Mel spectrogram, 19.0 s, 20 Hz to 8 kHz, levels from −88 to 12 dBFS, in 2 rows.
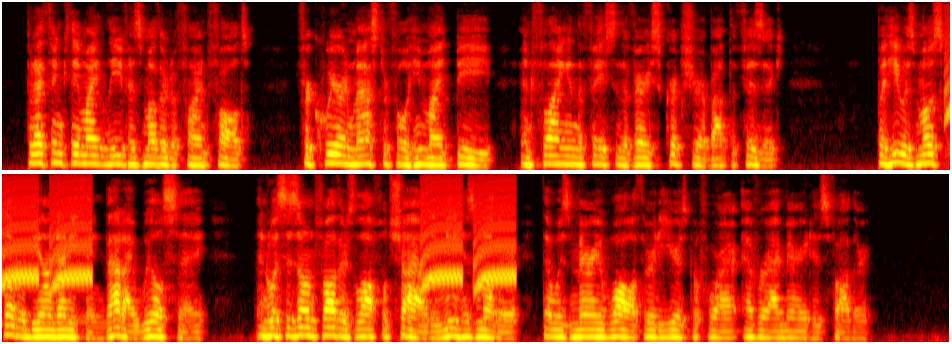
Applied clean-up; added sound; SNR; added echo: none; Alarm; 2 dB; none.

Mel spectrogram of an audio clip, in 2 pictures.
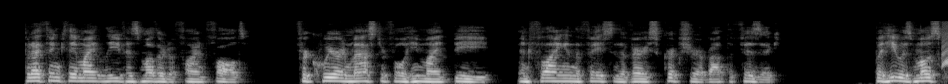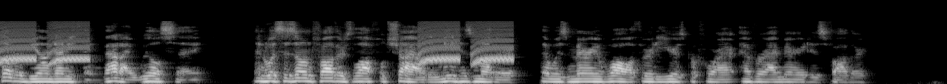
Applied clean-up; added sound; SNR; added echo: classical method log-MMSE.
